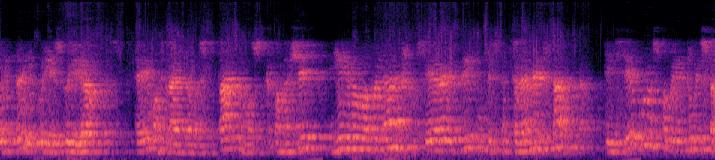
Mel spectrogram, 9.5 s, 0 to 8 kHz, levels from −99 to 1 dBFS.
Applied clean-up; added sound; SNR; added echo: neural separator model SepFormer DNS4.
